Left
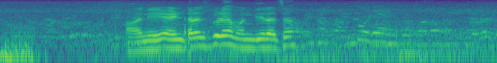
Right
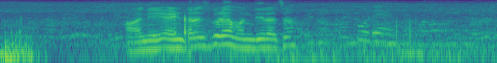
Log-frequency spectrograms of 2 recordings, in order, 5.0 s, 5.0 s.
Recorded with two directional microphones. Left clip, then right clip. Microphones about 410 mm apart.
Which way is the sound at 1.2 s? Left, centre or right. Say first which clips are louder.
Left 3 dB; centre.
